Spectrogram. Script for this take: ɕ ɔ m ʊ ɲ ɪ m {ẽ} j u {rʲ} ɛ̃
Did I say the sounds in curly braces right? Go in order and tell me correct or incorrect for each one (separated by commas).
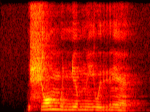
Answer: incorrect, correct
